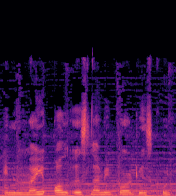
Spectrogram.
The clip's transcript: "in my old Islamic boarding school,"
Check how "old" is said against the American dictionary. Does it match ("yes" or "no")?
no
